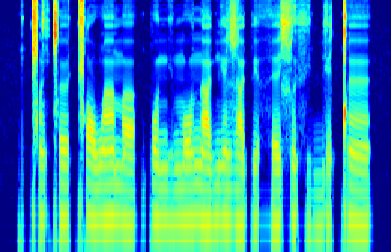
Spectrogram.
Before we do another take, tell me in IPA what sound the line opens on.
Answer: ǁ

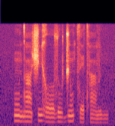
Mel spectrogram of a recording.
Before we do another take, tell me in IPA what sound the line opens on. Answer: ũ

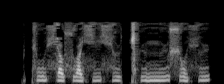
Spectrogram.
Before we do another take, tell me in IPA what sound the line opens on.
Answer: c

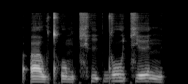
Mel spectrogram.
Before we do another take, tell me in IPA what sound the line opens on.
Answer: ʔ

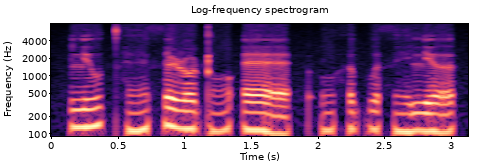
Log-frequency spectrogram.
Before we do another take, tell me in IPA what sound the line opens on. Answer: lʲ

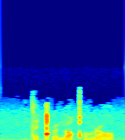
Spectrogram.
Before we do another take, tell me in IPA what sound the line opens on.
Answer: t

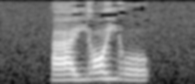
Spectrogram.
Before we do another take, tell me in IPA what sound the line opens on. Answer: a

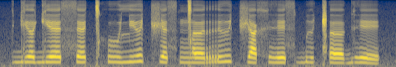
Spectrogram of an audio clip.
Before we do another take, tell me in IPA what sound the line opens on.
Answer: ɡʲ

